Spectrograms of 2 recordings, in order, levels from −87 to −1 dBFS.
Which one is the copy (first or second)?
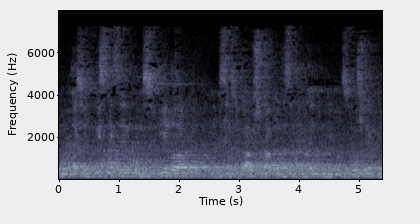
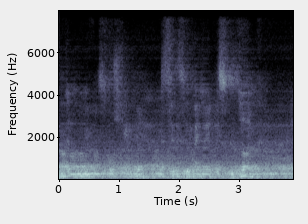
second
